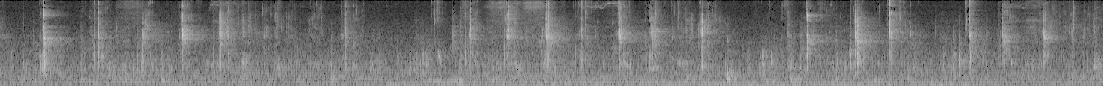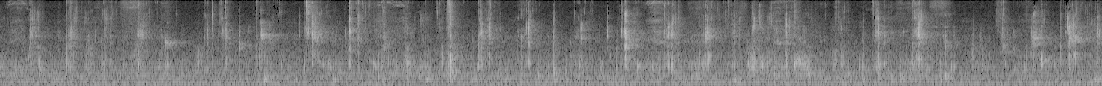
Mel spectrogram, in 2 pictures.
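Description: A person biting and chewing steamed paneer momos close to the microphone: irregular mouth clicks and smacks, several a second, with no pause.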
